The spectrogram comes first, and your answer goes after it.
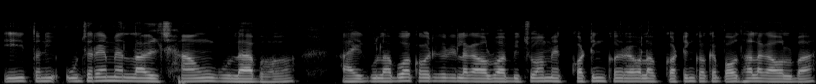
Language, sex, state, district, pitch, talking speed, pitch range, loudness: Bhojpuri, male, Bihar, Gopalganj, 145 Hz, 175 wpm, 140-150 Hz, -33 LUFS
